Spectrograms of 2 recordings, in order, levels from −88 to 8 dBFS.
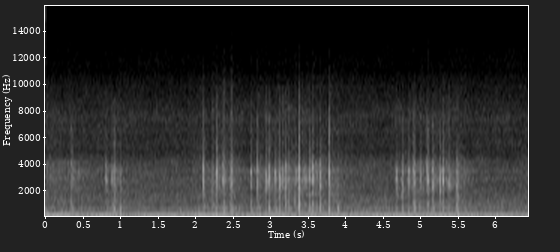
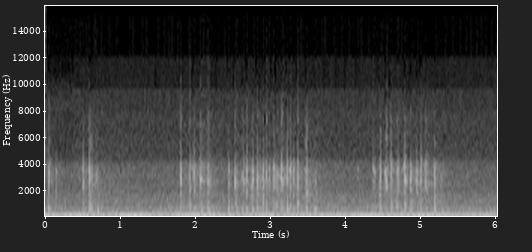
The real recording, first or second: second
